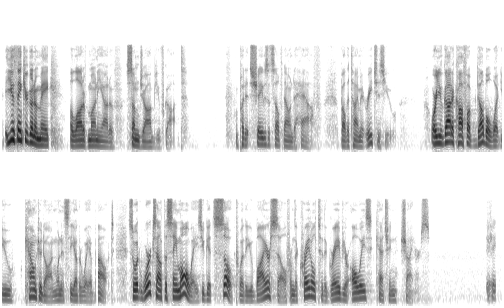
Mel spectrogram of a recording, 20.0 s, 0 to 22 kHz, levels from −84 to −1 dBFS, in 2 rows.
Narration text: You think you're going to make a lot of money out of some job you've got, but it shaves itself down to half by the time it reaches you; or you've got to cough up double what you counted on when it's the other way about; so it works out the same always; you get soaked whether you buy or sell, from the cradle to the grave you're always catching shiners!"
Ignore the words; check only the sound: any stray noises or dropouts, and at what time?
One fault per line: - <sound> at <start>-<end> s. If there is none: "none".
- dropout at 11.9-11.9 s
- laugh at 19.7-19.9 s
